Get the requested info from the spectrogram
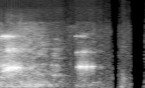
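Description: Near silence broken by a couple of faint, short animal calls, each holding a clear pitch for a fraction of a second.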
